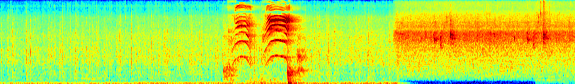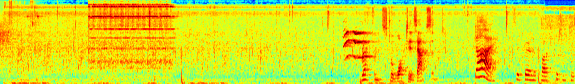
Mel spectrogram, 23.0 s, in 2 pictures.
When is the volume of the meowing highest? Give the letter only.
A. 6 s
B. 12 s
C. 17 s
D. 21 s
A.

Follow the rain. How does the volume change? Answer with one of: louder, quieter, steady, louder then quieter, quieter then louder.
louder then quieter.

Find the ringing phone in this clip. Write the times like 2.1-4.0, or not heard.
13.2-15.0.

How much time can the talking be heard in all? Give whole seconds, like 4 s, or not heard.
4 s.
